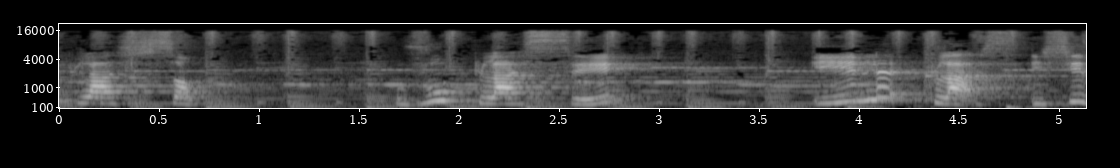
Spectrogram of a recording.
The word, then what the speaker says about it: plaçons: Je place, tu places, il place, Ici, si on n'a pas ajouté le cécidi, on va prononcer ici nos plaquants. Très bien, parce qu'on a un O. Et ici, on veut, selon la règle, on veut préserver le son S. Très bien, donc on a ajouté le cécidi. On va la prononcer nous plaçons.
